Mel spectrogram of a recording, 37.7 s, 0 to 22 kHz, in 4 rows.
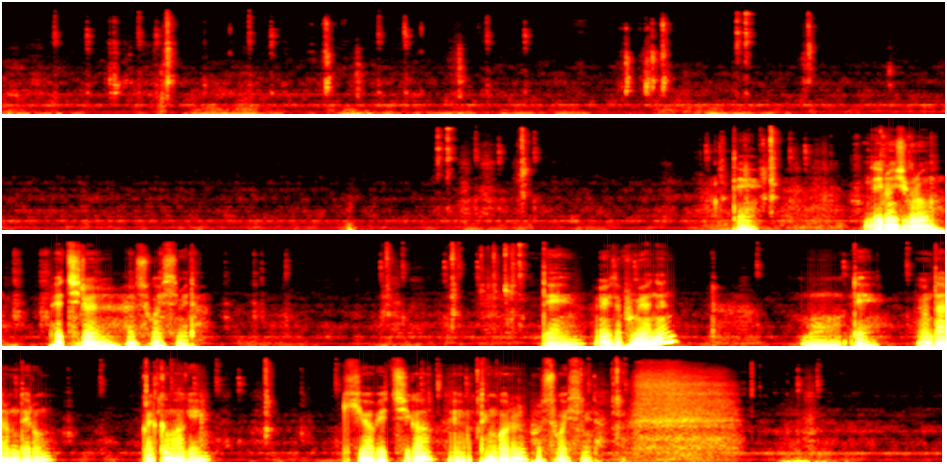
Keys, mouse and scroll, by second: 1.2 shift+middle click, 3.0 m, 6.4 typing, 13.7 shift+click, 14.1 shift+middle click, 16.7 shift+a, 22.7 shift+middle click, 23.6 space, 29.8 shift+middle click, 32.5 shift+middle click, 34.1 shift+middle click.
